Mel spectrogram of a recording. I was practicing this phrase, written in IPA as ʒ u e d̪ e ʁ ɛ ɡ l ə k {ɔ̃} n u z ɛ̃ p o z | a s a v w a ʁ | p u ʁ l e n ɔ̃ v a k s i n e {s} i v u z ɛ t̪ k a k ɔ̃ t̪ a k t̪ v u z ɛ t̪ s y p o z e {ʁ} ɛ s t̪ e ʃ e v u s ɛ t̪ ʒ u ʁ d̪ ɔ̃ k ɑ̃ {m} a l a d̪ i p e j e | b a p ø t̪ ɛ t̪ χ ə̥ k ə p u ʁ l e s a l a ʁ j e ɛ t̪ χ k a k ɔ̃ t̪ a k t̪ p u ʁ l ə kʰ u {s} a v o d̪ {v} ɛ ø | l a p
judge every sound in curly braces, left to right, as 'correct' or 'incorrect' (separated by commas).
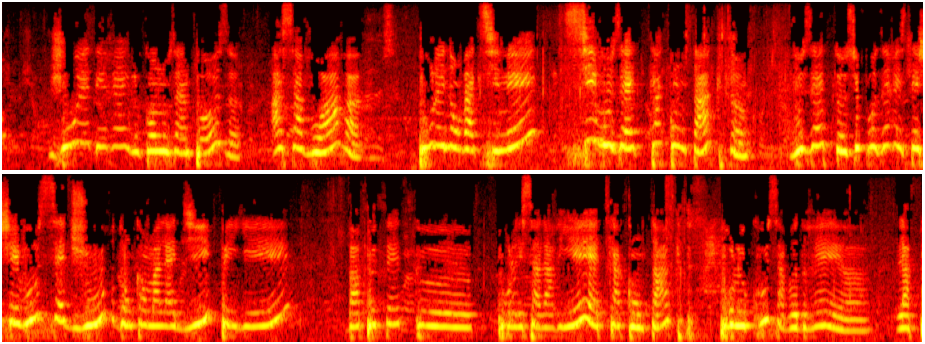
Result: correct, correct, correct, correct, correct, incorrect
